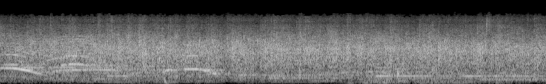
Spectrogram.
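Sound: audience clapping and applause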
